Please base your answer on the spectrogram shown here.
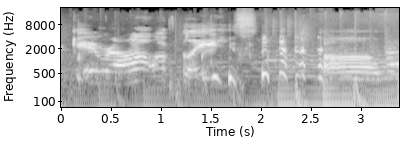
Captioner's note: laughs; lively music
